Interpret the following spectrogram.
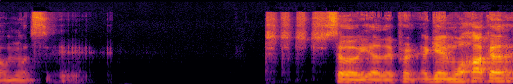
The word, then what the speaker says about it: Oaxaca: So yeah, again, Oaxaca is how you pronounce it.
